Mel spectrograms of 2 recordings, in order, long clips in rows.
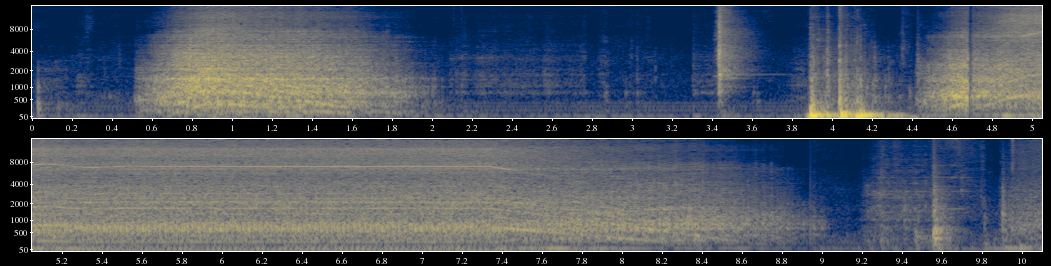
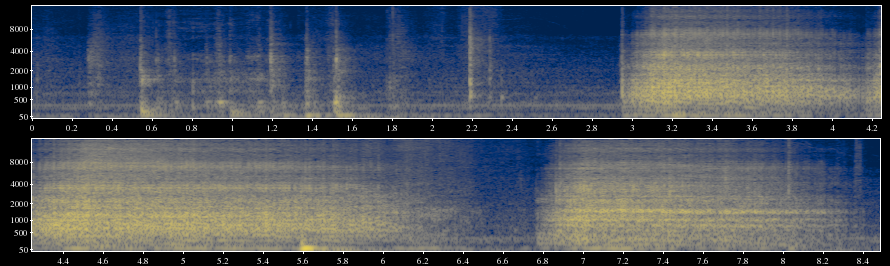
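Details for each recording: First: Makita HR5211C rotary hammer from 2012 after repair with a replaced broken conrod and new O-rings: the motor spins up to a steady high whine, holds evenly and winds down cleanly with no rattle or grinding. Normal running. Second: Makita HR5211C rotary hammer, over 10 years old, before repair: the motor spins up in smooth bursts with only a whirring drone and no hammering beat. It runs very free, piston not moving. The cause found was a broken connecting rod.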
